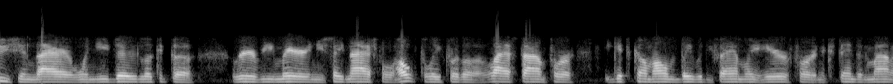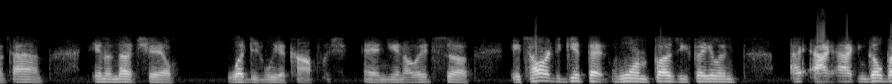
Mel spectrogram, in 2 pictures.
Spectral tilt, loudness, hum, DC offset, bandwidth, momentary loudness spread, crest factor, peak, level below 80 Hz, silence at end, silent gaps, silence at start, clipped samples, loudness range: -8.5 dB/octave; -18 LUFS; none; under 0.1%; 7.6 kHz; 11 LU; 18 dB; 0 dBFS; -66 dBFS; 0 s; none; 0 s; under 0.1%; 5 LU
